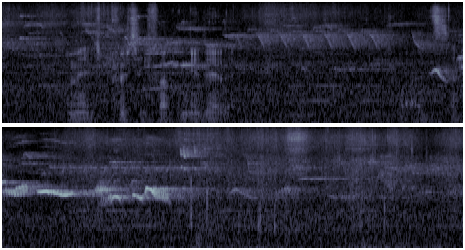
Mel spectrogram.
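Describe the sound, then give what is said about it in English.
Birds chirp and twitter in the background at a platform over a dense, steady ambient wash, with a brief burst of livelier song near the middle before settling back to scattered calls. “Yeah, because there's a bell in the background and there's some birds.”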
